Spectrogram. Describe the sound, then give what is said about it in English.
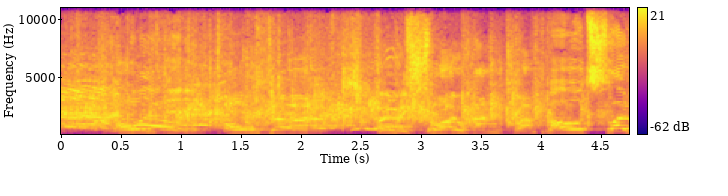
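An audience gives the show's host a slow hand clap, clapping slowly and steadily while voices whoop and cheer over it, a loud, continuous crowd noise throughout. “Slow hand clap”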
